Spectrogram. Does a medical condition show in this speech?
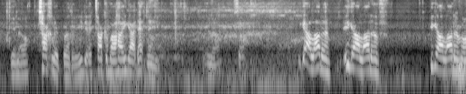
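No.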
